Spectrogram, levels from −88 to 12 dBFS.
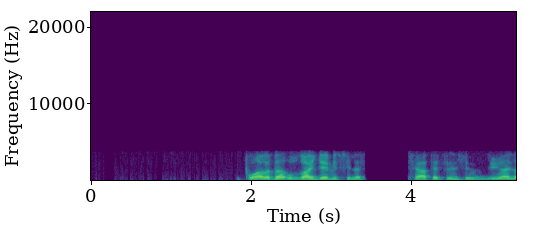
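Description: From the start, the speech carries AMR narrowband mobile codec damage. Everything sits between about 150 Hz and 3.5 kHz, so a spectrogram shows a hard ceiling at 3.5 kHz with nothing above. The plainly buzzy, synthetic quality points to a low AMR-NB mode near 8 kbps.

At 3.41 s a playback stall cuts the sound off mid-flow for about 0.54 s, resuming at 3.96 s. The waveform drops to a flat line and the spectrogram shows a blank vertical gap, most likely from the player running short of data.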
